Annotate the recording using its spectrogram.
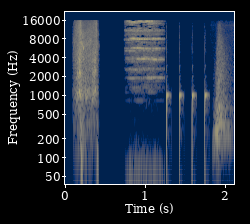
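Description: Animated-logo outro sting made of sound effects: a short whoosh, then a brief bright shimmering tone, then four quick plops in a row and a second whoosh at the end.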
